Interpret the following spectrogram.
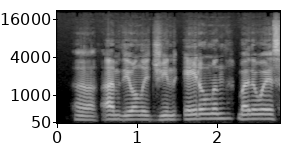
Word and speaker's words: Eidelman: me on LinkedIn uh I'm the only Jee Adelman by the way is how it's pronounced but Adelman okay but uh connect with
